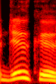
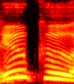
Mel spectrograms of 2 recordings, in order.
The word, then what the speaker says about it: Dooku: Dooku and Count Dooku don't say that wrong or I'm a not uku Dooku Dooku I said Dooku saying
